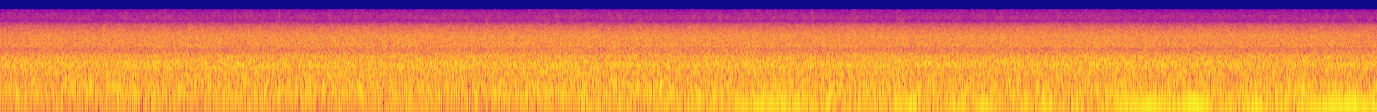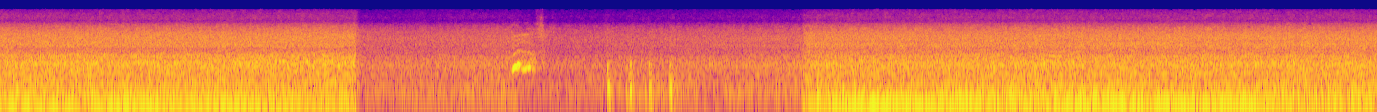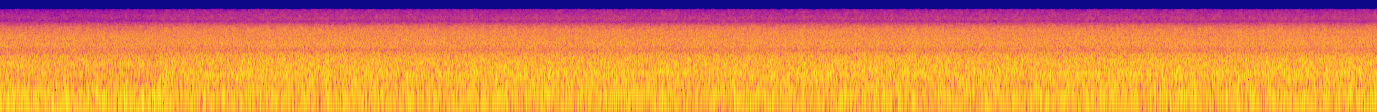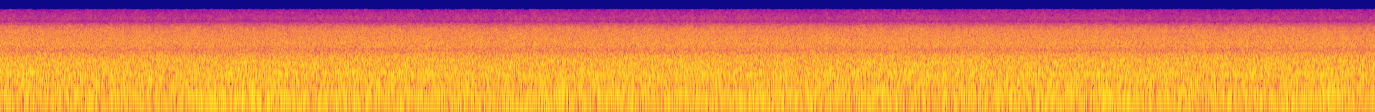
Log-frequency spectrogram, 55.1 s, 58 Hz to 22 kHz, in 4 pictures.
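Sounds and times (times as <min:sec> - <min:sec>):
river rapids rushing: 0:00.0 - 0:55.0
low hum: 0:21.8 - 0:29.6.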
